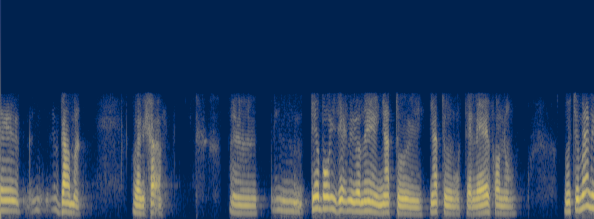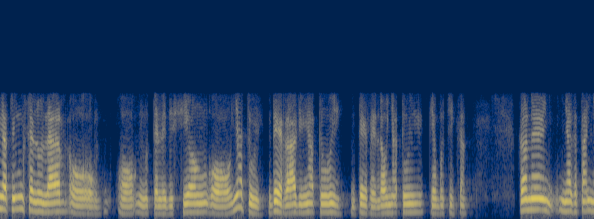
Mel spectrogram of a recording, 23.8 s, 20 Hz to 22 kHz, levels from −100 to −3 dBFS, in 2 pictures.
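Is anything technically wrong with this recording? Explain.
Yes. Throughout, the speech carries G.729 codec damage: rebuilt from a vocal tract model and sparse pulses, consistent with 8 kbit/s, it sounds rough and synthetic. Nothing passes above 3.7 kHz, unlike a plain telephone filter, which narrows the band without this buzzy roughness.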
